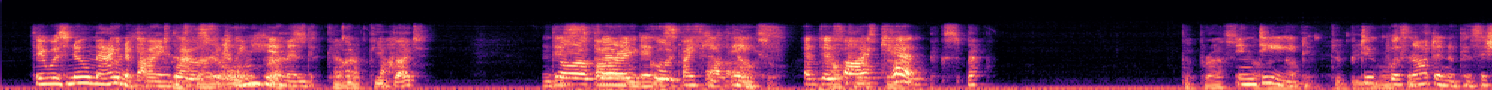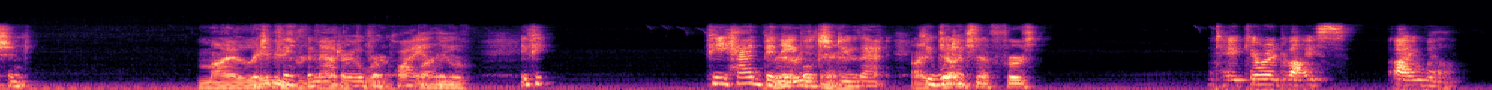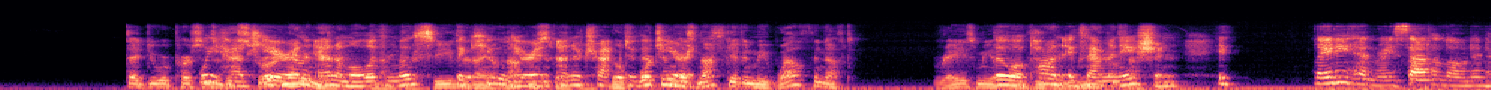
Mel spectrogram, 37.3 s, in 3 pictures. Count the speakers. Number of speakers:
3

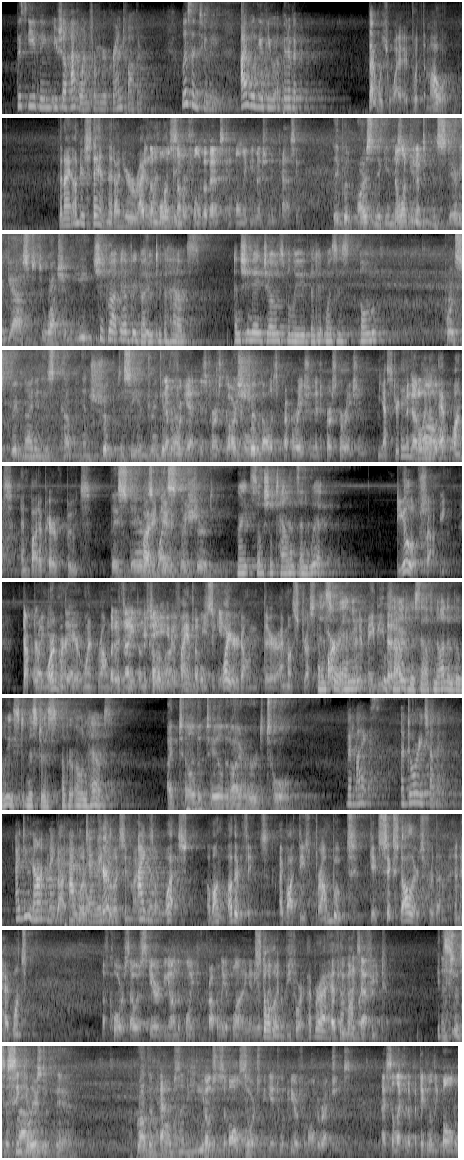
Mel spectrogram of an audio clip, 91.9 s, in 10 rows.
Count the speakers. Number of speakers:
5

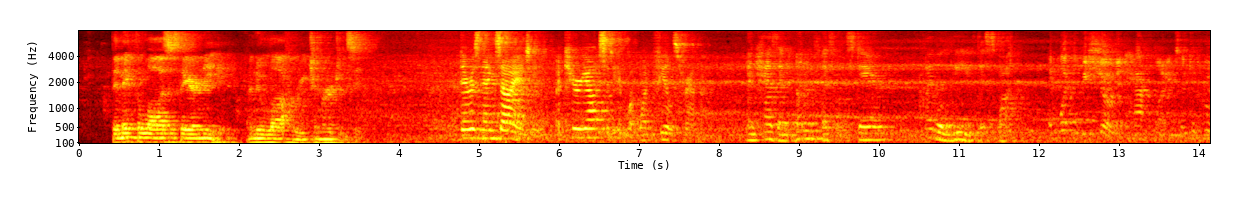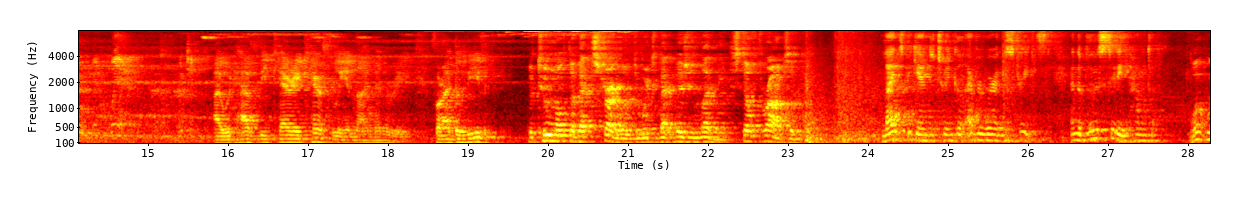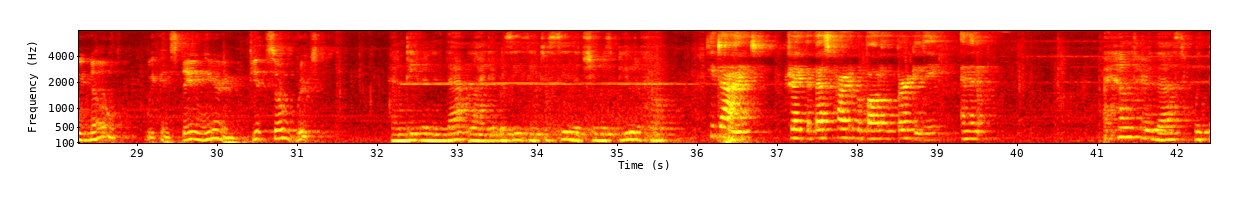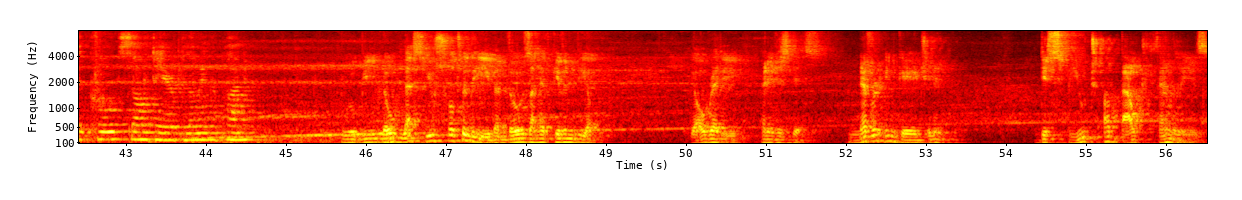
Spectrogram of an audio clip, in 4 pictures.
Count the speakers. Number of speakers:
10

